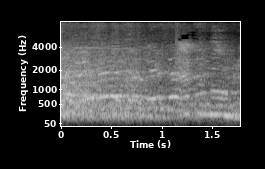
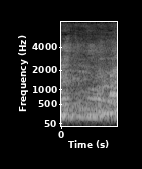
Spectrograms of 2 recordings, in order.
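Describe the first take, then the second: First: High, loud, slow laughing emphasis. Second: Said in the usual way. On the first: Shown as a demonstration. Comic admitting to audience they were broke, laughing emphasis. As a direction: stretch it out through a laugh. Repeating joke about being broke.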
